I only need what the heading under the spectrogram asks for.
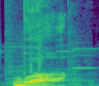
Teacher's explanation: produced with a glottalic ingressive mechanism, which means that we have to suck the air inwards a bit at the beginning to articulate these sounds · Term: bilabial implosive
